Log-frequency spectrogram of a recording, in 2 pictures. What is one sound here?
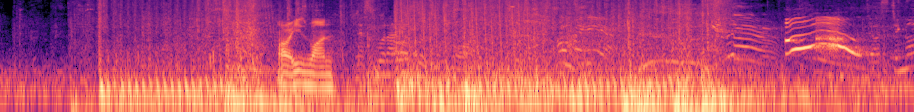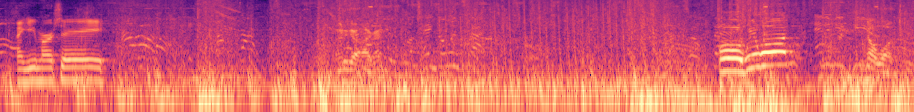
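Game gunfire rattles in rapid bursts.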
